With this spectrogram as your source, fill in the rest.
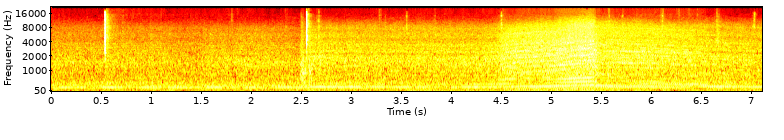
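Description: A race car passing by in iRacing at North Wilkesboro, a steady engine drone whose pitch rises and then drops as it sweeps past, with brief sharp clicks along the way.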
